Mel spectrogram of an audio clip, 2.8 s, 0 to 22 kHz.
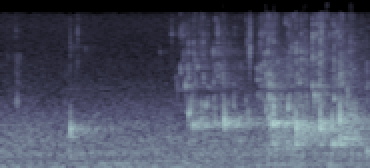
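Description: Kangen alkaline water at pH 11.5 is poured into a mix of water and oil, a faint trickle swelling after a quiet start into a steadier splashing, bubbling pour with no voices.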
